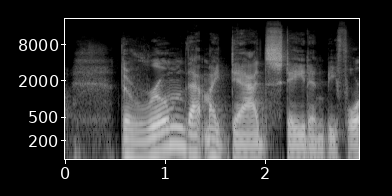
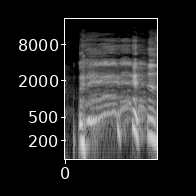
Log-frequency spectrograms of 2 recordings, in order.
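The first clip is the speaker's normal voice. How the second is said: high squealing laugh. Real, not acted. High laugh after story.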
